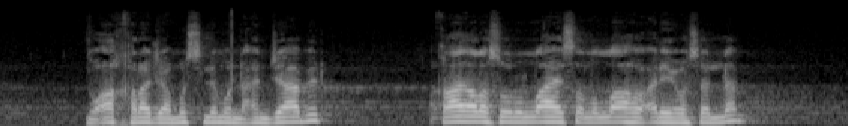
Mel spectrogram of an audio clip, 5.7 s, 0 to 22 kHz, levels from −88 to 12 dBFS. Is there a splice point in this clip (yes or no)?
yes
